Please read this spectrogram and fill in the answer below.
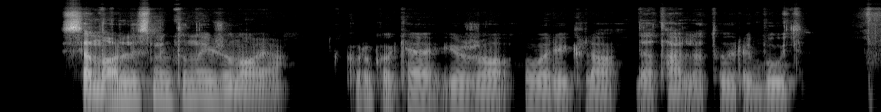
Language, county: Lithuanian, Vilnius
